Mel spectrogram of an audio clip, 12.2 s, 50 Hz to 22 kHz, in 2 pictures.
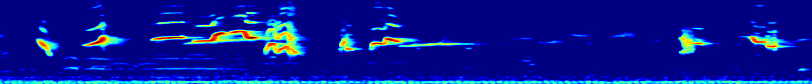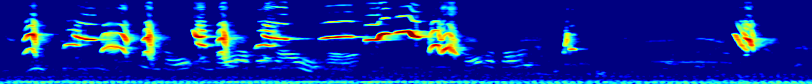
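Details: Oriental magpie-robin singing at 15 degrees on the third day of Tet: bursts of varied whistles, upslurs and sharp clicks, a long silent gap, then a richer run of looping whistled phrases.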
